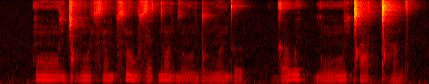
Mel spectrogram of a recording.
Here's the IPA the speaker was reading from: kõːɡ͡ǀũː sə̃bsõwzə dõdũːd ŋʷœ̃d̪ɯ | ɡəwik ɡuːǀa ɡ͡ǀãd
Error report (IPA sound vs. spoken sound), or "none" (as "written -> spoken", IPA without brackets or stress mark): uː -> ũː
